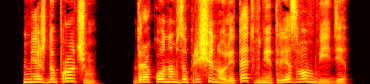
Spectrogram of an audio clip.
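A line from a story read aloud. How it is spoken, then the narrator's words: Exclaimed. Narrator (Russian): воскликнула я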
